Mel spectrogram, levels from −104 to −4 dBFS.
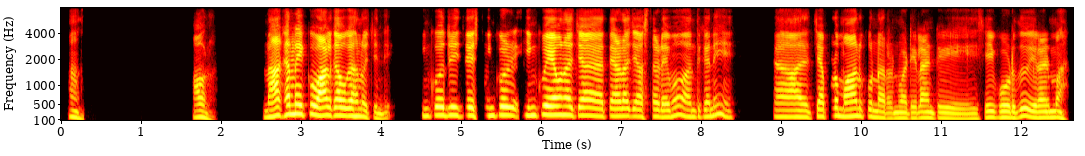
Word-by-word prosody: ఆ! 160 - -5 1.5
అవును. 160 -10 -4 0.7
నాకన్నెక్కువ 240 +3 +4
వాళ్ళకావగాహనొచ్చింది. 195 - +3 0.5
ఇంకోటి 215 +2 -1 0.2
చేస్ 205 -4 +1
ఇంకో 220 +2 0 0.3
ఇంకో 210 +2 -5
ఏమైనా 225 0 +5
చా 210 - +5 0.3
తేడా 195 0 +1
చేస్తాడేమో 180 +2 -3
అందుకనీ 180 +6 -6 0.7
ఆహ్, 170 -1 -1
చెప్పడం 190 +2 -3
మానుకున్నారనమాట. 155 -7 -2
ఇలాంటివీ 145 -2 -5 0.4
చెయకూడదూ. 160 +2 -3
ఇలాంటి 155 0 -2
మా 155 - -4
180 Hz, 95 wpm, -22 LUFS, 155-205 Hz, 1.5 s, ఏమైనా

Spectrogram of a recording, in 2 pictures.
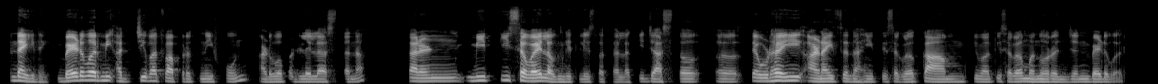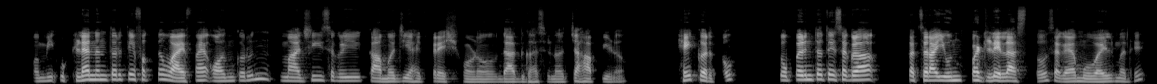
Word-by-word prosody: नाही, 155 -7 +8
नाही. 120 -3 -13 0.2
बेडवर 190 +4 +7
मी 185 - 0
अजिबात 165 +4 -5
वापरत 140 -3 -4
नाही 130 0 -7
फोन, 140 +10 -10 0.2
आडवं 125 +1 -5
पडलेलं 125 0 -4
असताना. 125 +4 -8 0.5
कारण 150 -1 +3 0.4
मी 185 +2 +1 0.2
ती 200 - -4
सवय 165 -5 +6
लावून 125 -4 0
घेतली 125 0 -10
आहे 120 - -8
स्वतःला 115 -2 -13
की 140 - -13
जास्त 125 0 -6
अ, 130 0 -8 0.2
तेवढंही 175 +3 +4
आणायचं 140 -2 0
नाही 130 0 -8
ते 130 - -13
सगळं 125 0 -8
काम 125 0 -2
किंवा 125 -2 -7
ते 140 - -13
सगळं 130 0 -5
मनोरंजन 125 -1 -5
बेडवर. 125 -1 -6 0.7
मग 150 - -9
मी 175 +1 -8
उठल्यानंतर 215 +4 +3
ते 235 - +1
फक्त 220 +2 -6
WiFi 150 +6 +5 0.2
ऑन 165 +1 -5
करून 220 +8 -5 0.2
माझी 165 +5 -1
सगळी 170 -2 -5
कामं 140 -2 -1
जी 150 0 -6
आहेत 135 -1 -6
फ्रेश 135 -2 -3
होणं, 120 -1 -9
दात 125 0 0
घासणं, 125 0 -10
चहा 135 -1 -1
पिणं 125 -2 -12 0.6
हे 200 - +8
करतो. 190 +2 0 0.5
तोपर्यंत 215 +3 +4
ते 230 - +2
सगळा 210 0 +6 0.4
कचरा 190 0 +6
येऊन 185 +1 +4
पडलेला 170 -3 +7
असतो 165 0 -7
सगळ्या 140 -5 0
मोबाईलमध्ये. 140 - -4
145 Hz, 165 wpm, -23 LUFS, 125-180 Hz, 0.7 s, नाही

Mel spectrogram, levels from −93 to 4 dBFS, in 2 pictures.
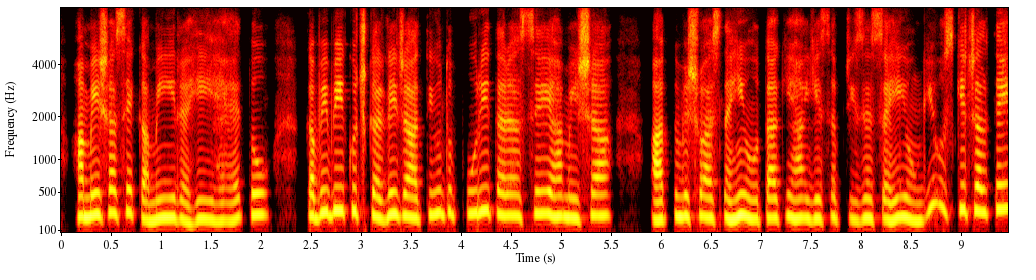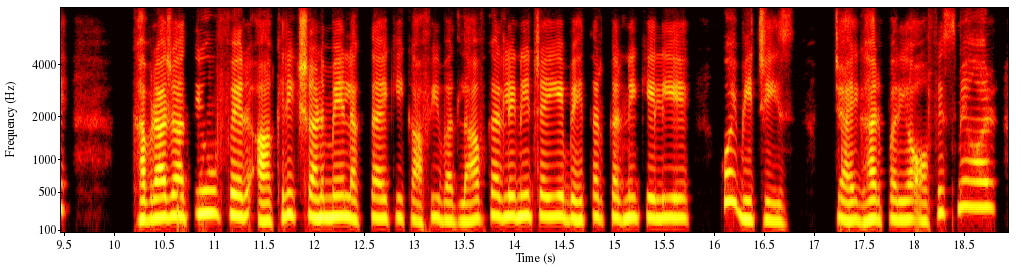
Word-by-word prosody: हमेशा 235 +3 +3
से 270 +2 -2
कमी 210 -2 0
रही 195 +1 -2
है। 185 +2 -4
तो 245 0 -1 0.4
कभी 235 +3 +2
भी 285 +3 +4
कुछ 280 - 0
करने 235 +1 0
जाती 225 -1 0
हूँ, 255 +1 -1
तो 265 - -5
पूरी 260 +3 -1
तरह 235 -3 -1
से 255 +4 -2
हमेशा 230 +1 +1 0.4
आत्मविश्वास 215 +2 +1
नहीं 210 +3 +4
होता 215 0 0
कि 215 +2 -6
हाँ, 210 0 +1
ये 205 0 -2
सब 215 +3 -8
चीज़ें 205 0 -4
सही 200 +1 -1
होंगी 200 - -2
उसके 305 -3 -3
चलते 290 +2 0 0.7
घबरा 205 +2 +7
जाती 230 +2 +2
हूँ, 260 0 +3
फिर 235 -1 +2
आखिरी 200 +7 +3
क्षण 225 -2 +4
में 225 +1 +4
लगता 205 0 -1
है 210 0 +1
कि 215 +1 -6
काफ़ी 195 +3 -3
बदलाव 185 +1 -1
कर 235 -2 0
लेने 230 +1 +3
चाहिए 225 0 +1
बेहतर 205 +1 -2
करने 215 -1 0
के 215 0 0
लिए। 215 0 0 0.3
कोई 390 0 +2
भी 200 -2 +2
चीज़ 185 -4 -4 0.4
चाहे 190 -3 +1
घर 195 +3 +3
पर 200 -1 -1
या 195 +1 +1
ऑफ़िस 250 - -4
में 325 - -1
और 320 -1 0
220 Hz, 185 wpm, -20 LUFS, 200-240 Hz, 0.7 s, घबरा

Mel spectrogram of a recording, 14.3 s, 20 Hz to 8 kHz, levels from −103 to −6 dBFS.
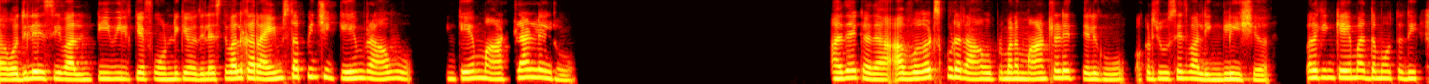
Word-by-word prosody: వదిలేసి 230 +3 +3
వాళ్ళని 195 0 +1
టీవీ‌లకే, 215 0 -1
ఫోన్‌లకే 210 0 0
వదిలేస్తే 205 +2 -2
వాళ్ళకి 245 +3 +3
ఆ - - -4
రైమ్స్ 230 +4 +2
తప్పించి 285 0 -3
ఇంకేమి 235 +1 +1
రావు. 220 +3 -2 0.5
ఇంకేం 230 +3 +1 0.2
మాట్లాడలేరు. 240 0 -1 2.7
అదే 240 +3 +3
కదా! 200 -3 +1 0.2
ఆ - - +4
వర్డ్స్ 250 +5 +3
కూడా 285 -2 +2
రావు. 210 0 0
ఇప్పుడు 220 +2 -4
మనం 220 0 +2
మాట్లాడేది 245 +3 +1
తెలుగు. 205 -2 -1 0.3
అక్కడ 210 +3 -4
చూసేది 220 +2 -1
వాళ్ళు 205 -3 +1
ఇంగ్లీష్. 200 0 +1 0.5
వాళ్ళకి 255 +1 +1
ఇంకేమి 255 0 +2
అర్థమవుతుంది. 240 -1 -1
225 Hz, 125 wpm, -24 LUFS, 205-245 Hz, 2.7 s, ఆ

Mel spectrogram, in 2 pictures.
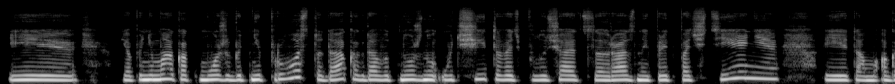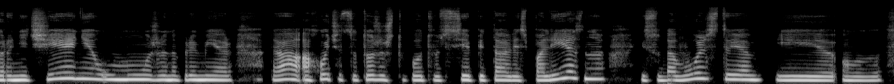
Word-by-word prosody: и 205 -1 +3 0.4
я 200 -2 -3
понимаю, 215 +4 +5
как 220 -1 -3
может 210 -1 +4
быть 200 +1 -2
непросто, 230 - -1
да, 210 +5 -2
когда 210 -2 -1
вот 200 -1 -3
нужно 210 0 +4
учитывать, 210 0 -4
получается, 200 -1 -2
разные 200 -1 +1
предпочтения 240 +8 -3 0.4
и, 200 -1 +2
там, 190 -1 -1
ограничения 230 +7 +1
у 225 -1 0
мужа, 220 -1 +4
например. 205 0 +3 0.4
Да, 220 +2 0
а 210 -1 +1
хочется 215 -2 -6
тоже, 210 +1 -2
чтобы 195 +1 -6
вот 190 - -3
все 200 +2 -1
питались 190 -1 -2
полезно 250 +5 0 0.3
и 200 - -4
с 185 +2 -9
удовольствием, 215 +2 -1
и, 190 -2 +2
э, 185 -1 -2
205 Hz, 115 wpm, -18 LUFS, 195-220 Hz, 0.4 s, понимаю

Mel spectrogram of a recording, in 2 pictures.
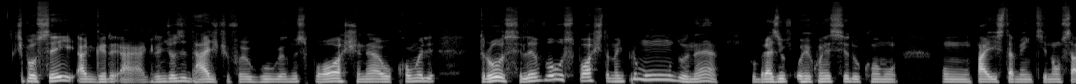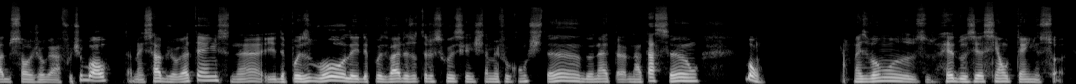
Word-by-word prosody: tipo, 145 0 -2
eu - - +5
sei 165 +6 +4
a 130 - +3
grand 125 +2 -2
a - - -4
grandiosidade 125 -1 0
que 120 - -15
foi 120 +2 -6
o 120 - -3
Guga 120 +1 -4
no 130 - -5
esporte, 130 0 +1
né, 125 +1 -1
ou 125 0 +2
como 140 +3 -2
ele 140 -2 -2 0.4
trouxe 145 +1 +4
levou 185 - +1
o - - 0
esporte 175 -4 0
também 140 -2 -3
para 255 - -6
o - - -4
mundo, 215 - 0
né, 135 +2 -2 0.3
o 120 - -8
Brasil 130 +2 +3
ficou 130 - -2
reconhecido 130 -1 -1
como 120 -2 -5 0.4
um 120 -2 -3
país 120 0 +2
também 115 -1 -2
que 115 - -8
não 120 +1 -3
sabe 115 0 -1
só 120 -1 -2
jogar 110 -1 -4
futebol, 180 - +2
também 110 -3 -8
sabe 140 +1 +2
jogar 125 +4 +1
tênis, 185 +1 -1
né, 125 +4 -4
e 120 - -4
depois 130 +3 +3
o 155 - -2
vôlei 160 -3 +6
e - - -7
depois 125 0 -1
várias 135 +1 +3
outras 135 -1 -4
coisas 140 -2 -2
que - - -8
a - - -3
gente 125 - -11
também 130 -1 -3
foi 130 - -6
conquistando, 140 0 -1
né, 130 - -1
nat 115 0 -4
natação. 160 +6 +2 0.5
Bom, - - +5 0.9
mas 130 -1 +2
vamos 145 -4 +1 0.2
reduzir 135 -1 +3
assim 135 +1 -1
ao 135 0 +2
tênis, 120 -4 -4
só. - - -9
130 Hz, 200 wpm, -22 LUFS, 120-145 Hz, 0.9 s, vôlei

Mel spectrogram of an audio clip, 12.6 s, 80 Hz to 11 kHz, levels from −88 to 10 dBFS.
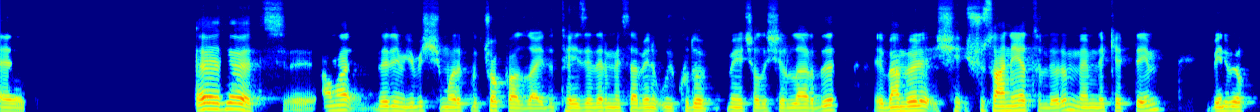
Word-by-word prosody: Evet. 110 -1 0 1.7
Evet, 175 -1 +7
evet, 455 - +3
eee, 405 +1 -7
ama 145 +3 +1 0.3
dediğim 130 -2 0
gibi 120 +2 -3
şımarıklık 115 -2 -3
çok 130 -1 -1
fazlaydı. 105 +1 0
Teyzelerim 115 +1 0
mesela 110 -1 -1
beni 115 0 +1
uykuda 115 +1 -4
öpmeye 110 +1 -3
çalışırlardı. 110 +4 0 0.4
Eee, 110 +1 -2
ben 120 +1 +4
böyle 135 +1 +4
şe 120 -3 -7
şu 135 - -7
sahneyi 130 +1 +4
hatırlıyorum: 140 0 -1
Memleketteyim, 115 +6 -2 0.4
beni 120 +1 0
böyle 125 - +4
u 125 - -13
115 Hz, 130 wpm, -24 LUFS, 110-130 Hz, 1.7 s, Evet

